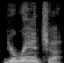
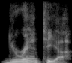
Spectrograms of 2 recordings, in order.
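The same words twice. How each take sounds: First: The ending is said as 'cha'. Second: The ending is said as 'tee-ah'. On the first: The speaker calls it right. "all of these things that ended in T I A were pronounced cha" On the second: The speaker calls it wrong. "Why is it not pronounced Urantia"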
